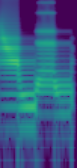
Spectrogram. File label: robot voice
